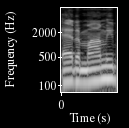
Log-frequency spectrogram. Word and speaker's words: edamame: The trendy edamame bean.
